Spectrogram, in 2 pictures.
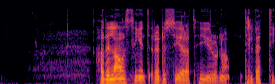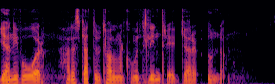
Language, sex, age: Swedish, male, 24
